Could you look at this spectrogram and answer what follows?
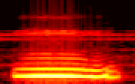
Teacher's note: a vibration so m is a voice sound listen again m this sound can be stretched it is a continuent sound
